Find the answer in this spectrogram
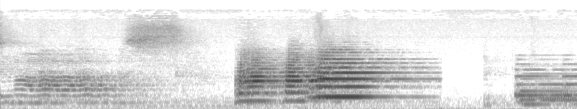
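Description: Contemporary chamber ensemble of winds and brass playing held notes. Soft sustained tones give way, about halfway through, to a loud chord that is held for about a second and a half and then cut off. After a short gap a new chord enters near the end.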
